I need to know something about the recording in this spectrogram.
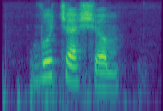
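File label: "вӧчасьӧм", Komi, female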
